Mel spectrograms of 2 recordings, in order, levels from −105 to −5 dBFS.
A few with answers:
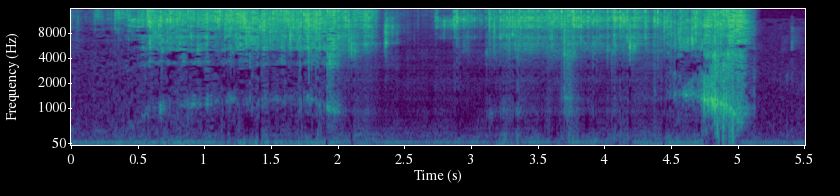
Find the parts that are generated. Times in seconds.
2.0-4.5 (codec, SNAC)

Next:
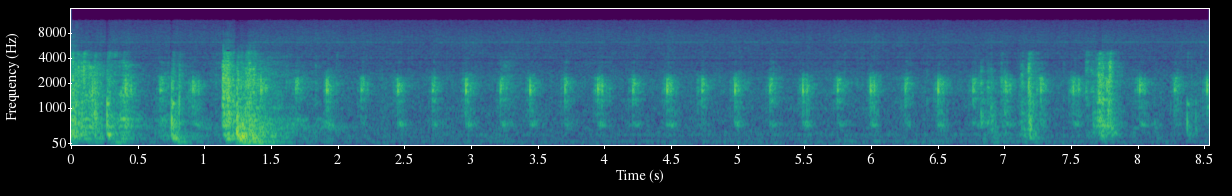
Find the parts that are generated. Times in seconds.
2.3-3.4 (vocoder, Vocos); 4.4-7.6

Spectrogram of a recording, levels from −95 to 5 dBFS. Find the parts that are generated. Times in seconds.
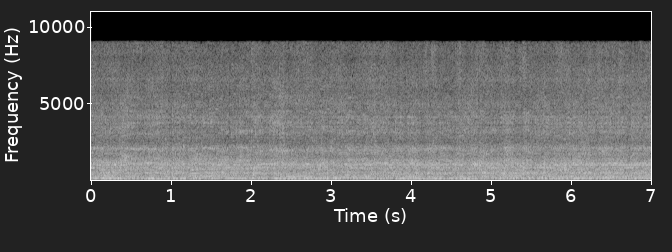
0.0-3.7 (codec, SNAC); 4.4-6.0

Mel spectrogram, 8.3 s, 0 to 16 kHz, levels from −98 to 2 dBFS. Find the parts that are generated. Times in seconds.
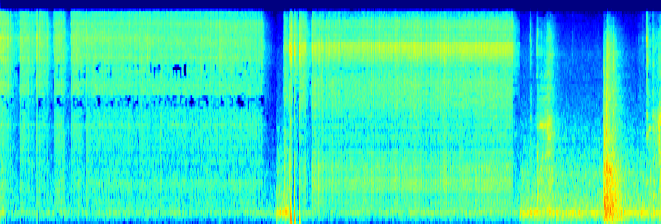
0.4-1.6 (vocoder, Vocos); 5.9-7.5

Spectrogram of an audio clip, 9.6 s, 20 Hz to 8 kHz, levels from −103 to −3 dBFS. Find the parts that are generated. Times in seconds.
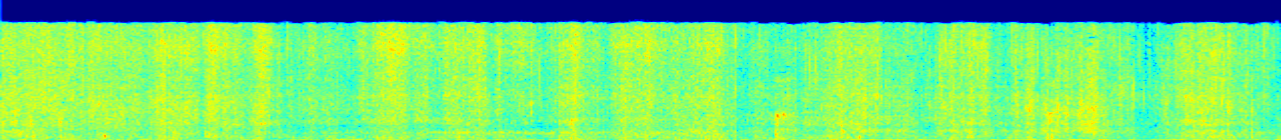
none

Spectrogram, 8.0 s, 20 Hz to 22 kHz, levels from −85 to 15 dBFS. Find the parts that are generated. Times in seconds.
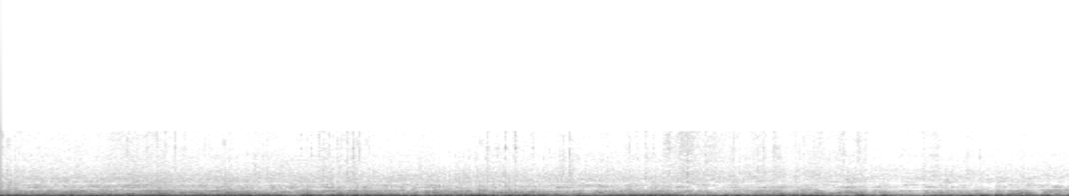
0.0-0.7 (vocoder, Vocos); 5.4-8.0

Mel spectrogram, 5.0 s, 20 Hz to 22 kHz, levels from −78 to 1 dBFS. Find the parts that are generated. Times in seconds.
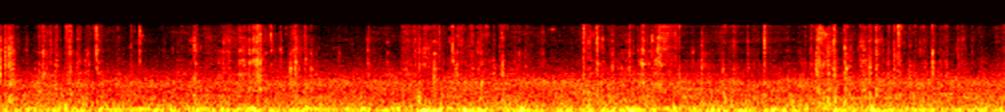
3.3-4.0 (codec, HILCodec)

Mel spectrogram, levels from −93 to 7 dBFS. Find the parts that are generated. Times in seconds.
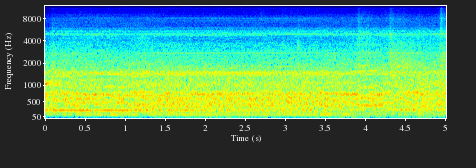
0.0-1.5 (autoencoder, DAC-VAE); 3.4-5.0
